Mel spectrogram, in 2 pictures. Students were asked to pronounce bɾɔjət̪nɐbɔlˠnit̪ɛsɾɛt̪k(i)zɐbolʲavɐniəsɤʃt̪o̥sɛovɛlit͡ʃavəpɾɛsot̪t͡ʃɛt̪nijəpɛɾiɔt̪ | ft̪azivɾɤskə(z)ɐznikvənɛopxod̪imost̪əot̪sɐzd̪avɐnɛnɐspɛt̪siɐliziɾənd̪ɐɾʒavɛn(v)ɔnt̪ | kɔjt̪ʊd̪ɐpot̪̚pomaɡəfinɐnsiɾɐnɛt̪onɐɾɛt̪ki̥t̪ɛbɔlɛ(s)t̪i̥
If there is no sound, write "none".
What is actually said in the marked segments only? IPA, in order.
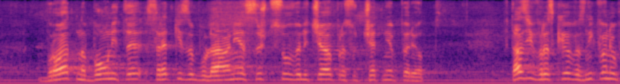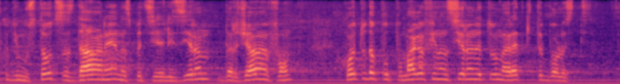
i, v, f, s

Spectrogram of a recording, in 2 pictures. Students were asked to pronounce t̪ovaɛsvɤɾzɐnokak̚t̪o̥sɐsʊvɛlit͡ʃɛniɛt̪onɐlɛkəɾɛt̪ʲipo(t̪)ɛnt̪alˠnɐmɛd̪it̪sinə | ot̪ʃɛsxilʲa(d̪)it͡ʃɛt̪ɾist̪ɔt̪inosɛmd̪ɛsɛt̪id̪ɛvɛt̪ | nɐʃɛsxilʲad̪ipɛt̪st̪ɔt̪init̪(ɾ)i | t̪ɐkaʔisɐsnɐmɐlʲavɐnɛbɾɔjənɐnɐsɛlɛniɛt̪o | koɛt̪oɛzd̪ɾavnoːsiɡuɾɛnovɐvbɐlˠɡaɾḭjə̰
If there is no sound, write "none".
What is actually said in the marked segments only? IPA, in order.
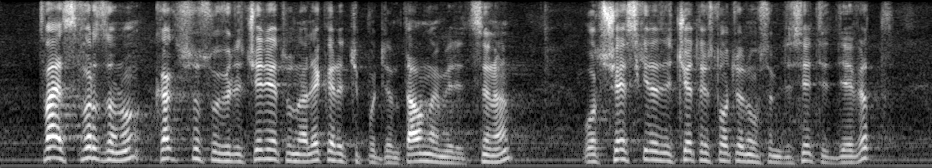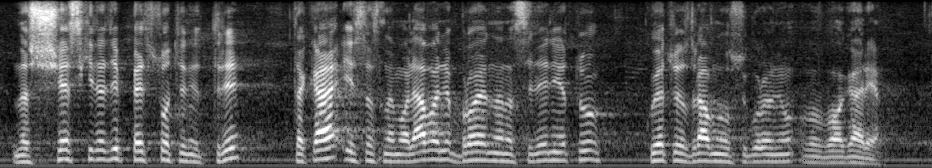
d̪, d̪, ɾ

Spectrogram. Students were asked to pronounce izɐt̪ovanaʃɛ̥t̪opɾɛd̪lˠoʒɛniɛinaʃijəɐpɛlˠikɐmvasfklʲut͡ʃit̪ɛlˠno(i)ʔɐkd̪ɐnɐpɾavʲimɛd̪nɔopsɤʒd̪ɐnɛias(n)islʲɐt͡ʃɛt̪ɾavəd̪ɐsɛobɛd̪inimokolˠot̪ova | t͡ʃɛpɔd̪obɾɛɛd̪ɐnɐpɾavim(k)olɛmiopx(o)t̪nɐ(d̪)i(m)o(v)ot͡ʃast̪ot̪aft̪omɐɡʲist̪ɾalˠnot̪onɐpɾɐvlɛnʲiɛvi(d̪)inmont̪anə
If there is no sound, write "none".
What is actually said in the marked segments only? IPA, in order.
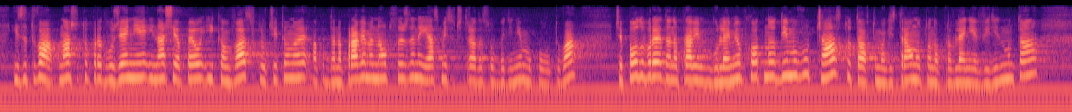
ɛ, m, ɡ, ɔ, d̪, m, v, d̪

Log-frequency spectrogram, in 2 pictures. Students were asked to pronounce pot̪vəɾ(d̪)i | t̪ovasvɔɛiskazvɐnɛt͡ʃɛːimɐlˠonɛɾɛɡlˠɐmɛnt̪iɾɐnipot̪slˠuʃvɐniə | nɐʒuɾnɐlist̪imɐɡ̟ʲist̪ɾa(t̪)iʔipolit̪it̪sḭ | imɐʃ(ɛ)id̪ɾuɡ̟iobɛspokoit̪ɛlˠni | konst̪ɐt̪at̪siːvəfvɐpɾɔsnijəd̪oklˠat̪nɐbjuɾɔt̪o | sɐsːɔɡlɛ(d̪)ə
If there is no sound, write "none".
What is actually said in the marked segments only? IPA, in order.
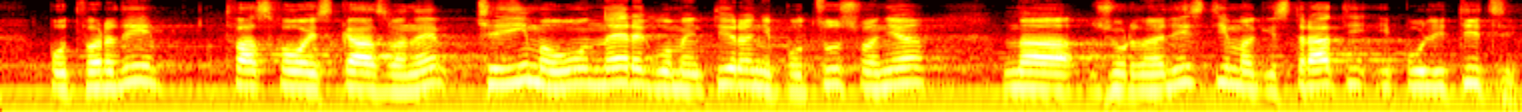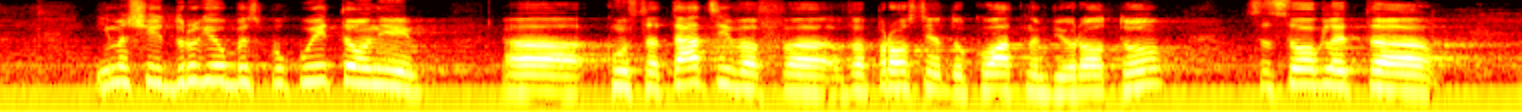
d̪, t̪, ɛ, t̪

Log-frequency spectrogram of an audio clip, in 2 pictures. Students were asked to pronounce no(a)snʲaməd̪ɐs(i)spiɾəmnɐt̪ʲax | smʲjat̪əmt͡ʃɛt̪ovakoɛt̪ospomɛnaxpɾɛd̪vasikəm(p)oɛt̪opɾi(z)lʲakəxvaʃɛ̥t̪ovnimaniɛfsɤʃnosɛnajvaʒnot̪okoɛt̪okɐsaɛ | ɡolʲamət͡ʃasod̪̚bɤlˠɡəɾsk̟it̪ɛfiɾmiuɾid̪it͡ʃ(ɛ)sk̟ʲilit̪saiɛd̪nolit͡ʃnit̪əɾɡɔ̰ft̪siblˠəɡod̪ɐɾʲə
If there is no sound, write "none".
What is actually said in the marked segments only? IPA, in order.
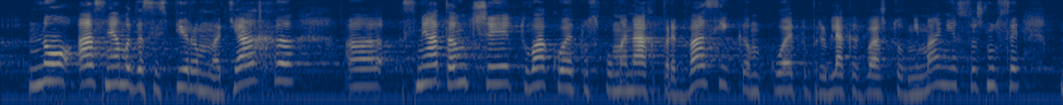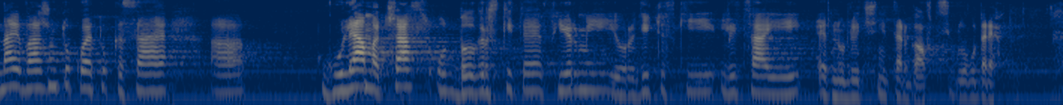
a, ɛ, k, v, ɛ

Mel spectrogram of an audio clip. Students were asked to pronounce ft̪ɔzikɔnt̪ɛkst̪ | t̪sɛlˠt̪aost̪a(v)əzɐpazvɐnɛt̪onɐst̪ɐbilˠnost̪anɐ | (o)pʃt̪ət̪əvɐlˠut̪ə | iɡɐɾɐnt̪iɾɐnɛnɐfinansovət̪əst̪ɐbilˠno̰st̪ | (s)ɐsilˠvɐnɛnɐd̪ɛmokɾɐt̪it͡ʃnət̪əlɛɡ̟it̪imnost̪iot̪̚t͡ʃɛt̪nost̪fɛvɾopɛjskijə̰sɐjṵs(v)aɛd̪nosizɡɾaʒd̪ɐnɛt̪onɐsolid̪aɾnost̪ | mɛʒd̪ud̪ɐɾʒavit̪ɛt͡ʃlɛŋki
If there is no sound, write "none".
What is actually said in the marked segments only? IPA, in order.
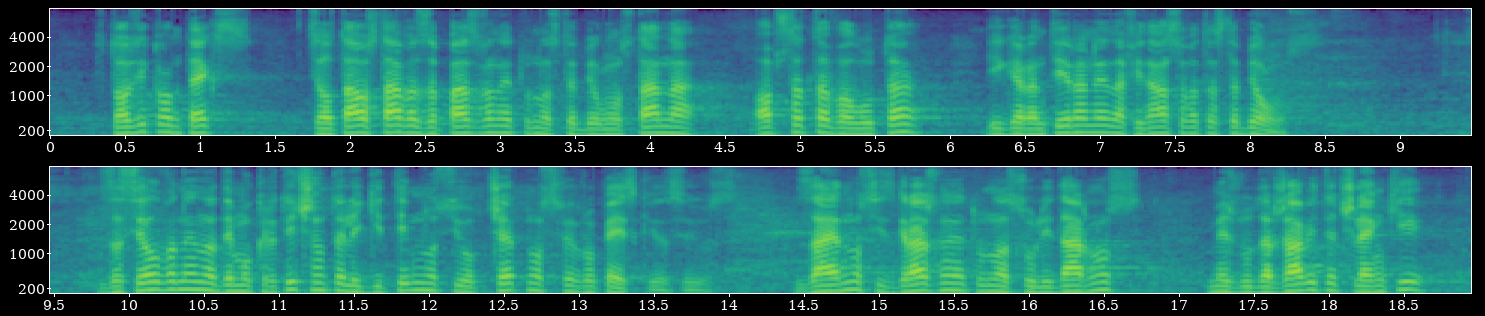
v, ɔ, z, z

